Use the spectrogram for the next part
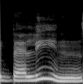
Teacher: we also emphasize the second syllable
